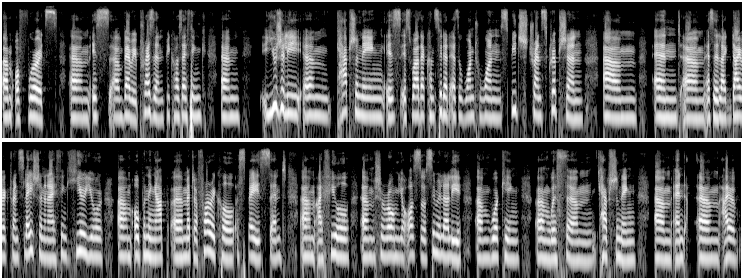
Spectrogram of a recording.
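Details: Adult woman speaking; normal speech.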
